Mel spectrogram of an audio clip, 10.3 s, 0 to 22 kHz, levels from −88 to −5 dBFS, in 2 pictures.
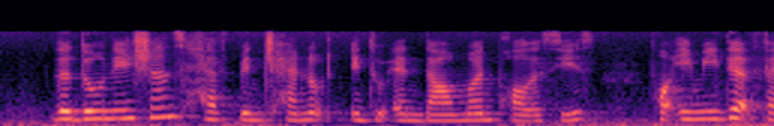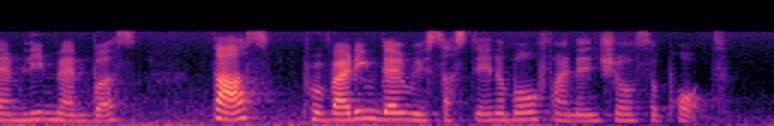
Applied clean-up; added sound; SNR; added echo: none; Wind; 16 dB; none.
